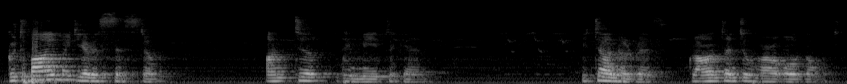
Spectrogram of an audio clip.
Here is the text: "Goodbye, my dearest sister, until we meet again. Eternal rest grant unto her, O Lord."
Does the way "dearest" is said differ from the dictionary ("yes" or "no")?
yes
